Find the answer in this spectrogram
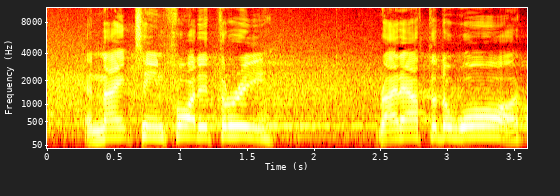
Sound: applause

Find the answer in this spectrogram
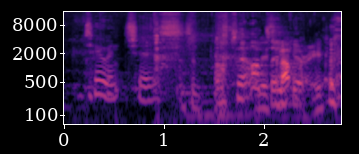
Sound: Sidemen laughing

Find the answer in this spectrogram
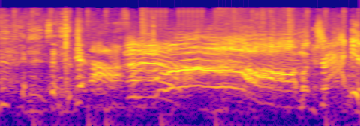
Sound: screaming

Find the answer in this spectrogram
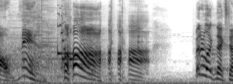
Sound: laughing

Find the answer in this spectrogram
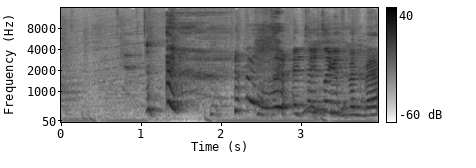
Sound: laughs

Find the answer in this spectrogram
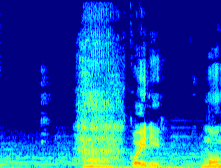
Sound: victory Sigh

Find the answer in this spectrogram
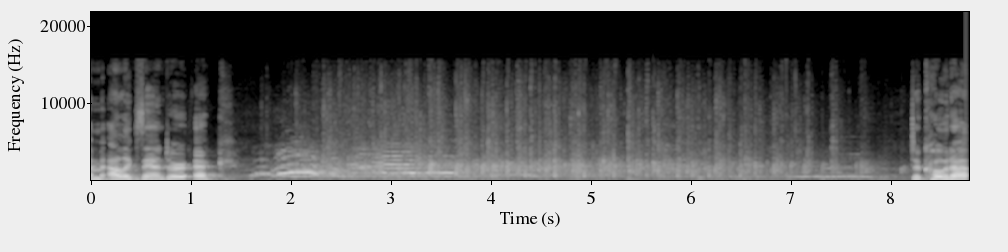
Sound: audience cheers and applauds

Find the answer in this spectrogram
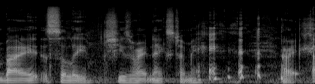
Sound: laughter

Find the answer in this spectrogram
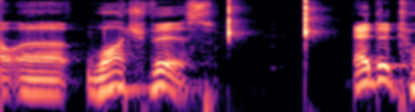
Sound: snap

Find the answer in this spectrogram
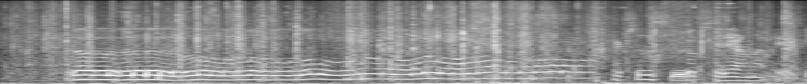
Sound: suspenseful nonsense noise

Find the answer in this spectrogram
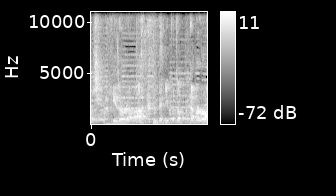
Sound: laughs

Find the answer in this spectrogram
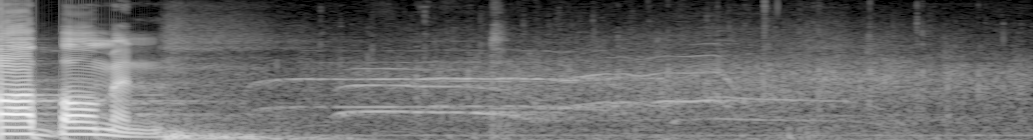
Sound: cheers and applause

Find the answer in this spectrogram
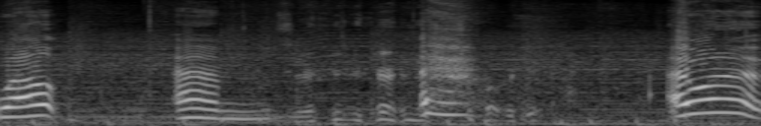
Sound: laughter

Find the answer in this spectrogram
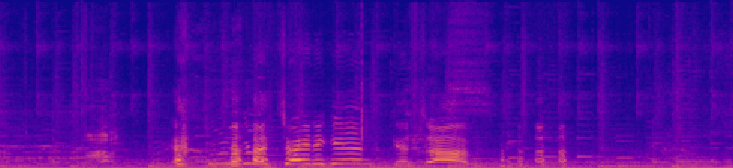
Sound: laughter

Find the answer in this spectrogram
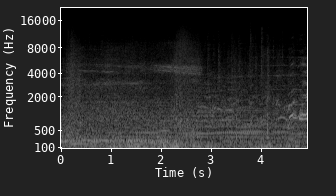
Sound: engine whistling; quiet dramatic music

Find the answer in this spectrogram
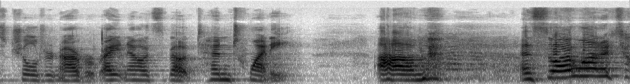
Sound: audience laughs

